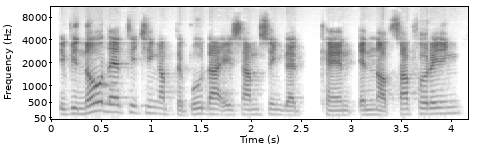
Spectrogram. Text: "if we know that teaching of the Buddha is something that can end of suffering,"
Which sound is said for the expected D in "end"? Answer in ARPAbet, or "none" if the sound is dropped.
none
